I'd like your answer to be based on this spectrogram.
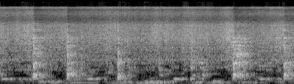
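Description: Fried rice stirred in the same pan used earlier for frying eggs, a continuous loud sizzle with rhythmic scraping strokes of a spatula against the pan, close up and with no talking.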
